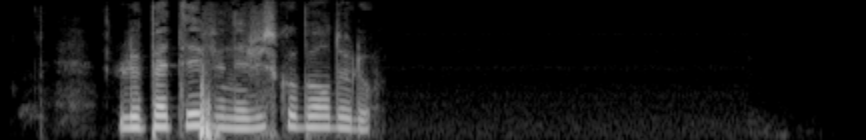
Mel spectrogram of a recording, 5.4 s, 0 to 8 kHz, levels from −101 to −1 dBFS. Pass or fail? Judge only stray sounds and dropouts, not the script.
pass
